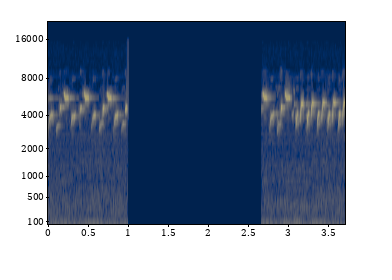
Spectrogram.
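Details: European goldfinch, natural song recorded in 2024 for the season's chicks: a rapid, liquid twitter of high tinkling notes, cut off, then resumed after a short silence with the same bubbling, continuous chatter.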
